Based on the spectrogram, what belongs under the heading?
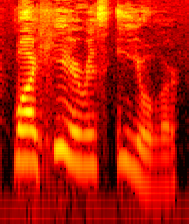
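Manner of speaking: high, loud, drawn-out greeting; welcoming. A narrator's reading. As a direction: greet a friend with slow delight. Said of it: "Pooh making welcoming noises".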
